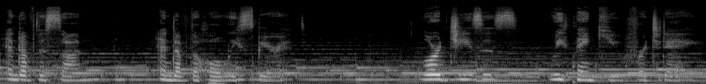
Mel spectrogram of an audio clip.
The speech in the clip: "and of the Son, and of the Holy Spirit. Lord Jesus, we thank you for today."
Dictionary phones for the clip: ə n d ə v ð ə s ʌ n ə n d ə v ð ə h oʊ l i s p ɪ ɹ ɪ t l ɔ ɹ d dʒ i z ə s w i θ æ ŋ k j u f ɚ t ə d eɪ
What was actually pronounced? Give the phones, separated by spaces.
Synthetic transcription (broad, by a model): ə n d ə v ð ə s ʌ n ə n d ə v ð ə h oʊ l i s p ɪ ɹ ɪ t l ɔ ɹ d dʒ i z ə s w i θ æ ŋ k j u f ɚ t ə d eɪ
